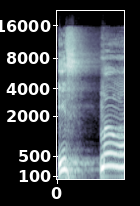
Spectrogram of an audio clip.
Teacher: Au ismau sa sukun bukan sin, t f a, ismau fathah tanwin bertemu sa, ikhfa hakiki kita samarkan bunyi fathah tanwin mendengung selama 2 atau 3 harakat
